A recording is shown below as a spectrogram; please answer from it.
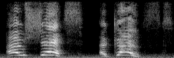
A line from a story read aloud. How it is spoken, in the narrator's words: I decided to yell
